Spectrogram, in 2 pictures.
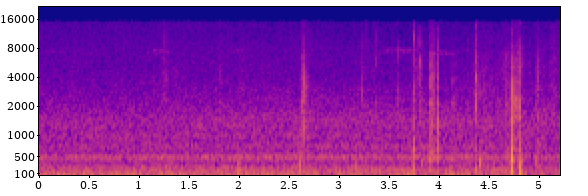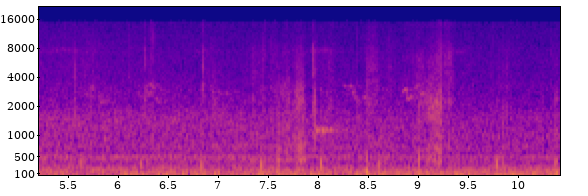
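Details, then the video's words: Swarming honey bees clustered in a tree make a continuous droning hum, dotted with scattered clicks and brief taps near the recorder. "bees in tree"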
